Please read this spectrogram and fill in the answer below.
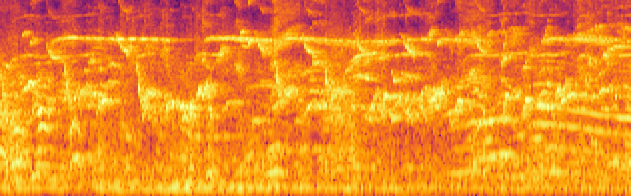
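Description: Several caged white-rumped shamas (murai batu) singing at once: dense overlapping whistles, quick sweeping phrases and rapid trills, with people's voices underneath.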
